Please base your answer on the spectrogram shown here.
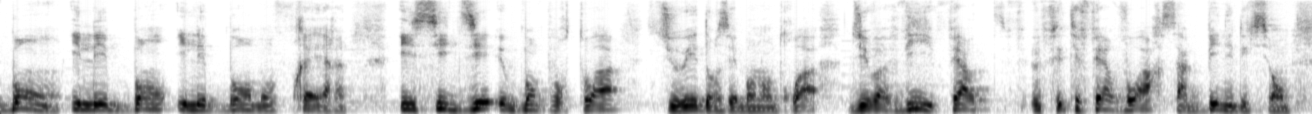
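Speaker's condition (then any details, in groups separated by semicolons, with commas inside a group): No condition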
